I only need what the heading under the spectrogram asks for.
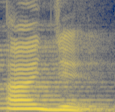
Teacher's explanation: yang sukunnya ini sukun asli dan ada di tengah bacaan kita maka cara membacanya dipantulkan jimnya dengan pantulan yang kecil dan tetap dialirkan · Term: Qalqalah Sugra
